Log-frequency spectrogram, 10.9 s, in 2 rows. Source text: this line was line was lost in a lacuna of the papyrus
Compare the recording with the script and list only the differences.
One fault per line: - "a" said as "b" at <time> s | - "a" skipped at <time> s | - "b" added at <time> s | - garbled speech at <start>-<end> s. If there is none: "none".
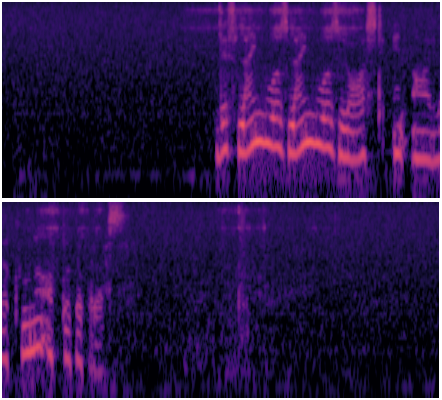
none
